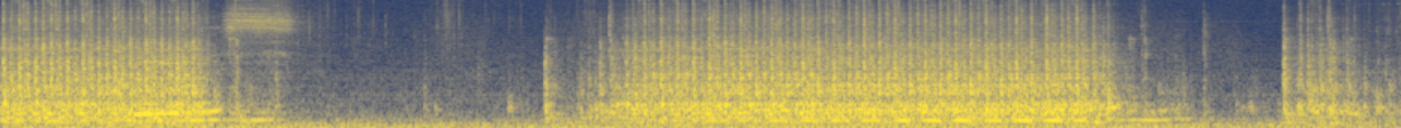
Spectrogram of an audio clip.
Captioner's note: sewing machine rumbling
